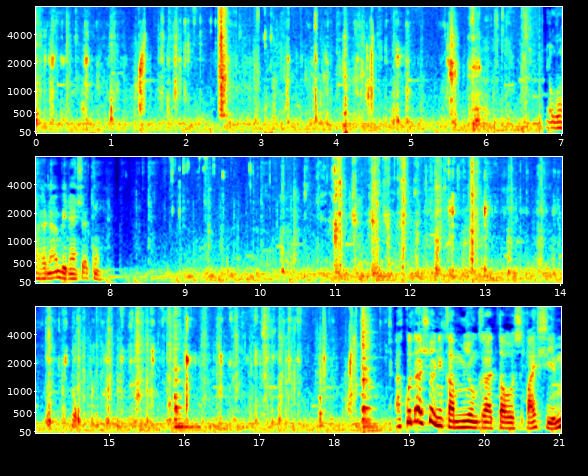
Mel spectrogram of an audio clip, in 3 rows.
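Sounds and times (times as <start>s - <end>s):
chewing food: 0.0s - 6.8s, 8.3s - 18.8s
wet mouth clicks and smacks: 8.4s - 13.1s.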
